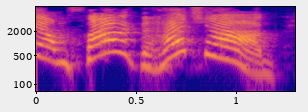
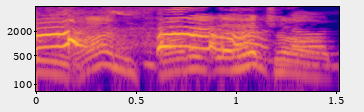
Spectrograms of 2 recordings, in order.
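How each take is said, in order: First: The voice is lighter and higher. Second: The voice is darker and deeper.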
